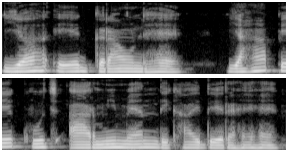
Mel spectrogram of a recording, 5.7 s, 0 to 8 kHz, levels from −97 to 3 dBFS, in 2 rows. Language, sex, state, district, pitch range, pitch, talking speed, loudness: Hindi, male, Jharkhand, Ranchi, 115-135 Hz, 125 Hz, 135 wpm, -16 LUFS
